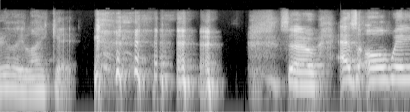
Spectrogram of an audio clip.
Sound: laughs

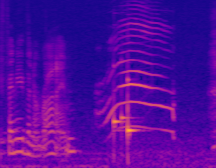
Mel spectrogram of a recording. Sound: cell-phone: cat's meoow jingle

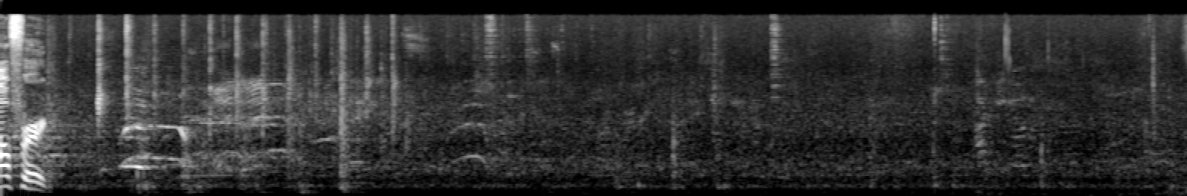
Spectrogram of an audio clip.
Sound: applause

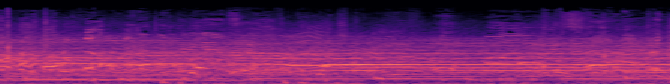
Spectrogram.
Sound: crowd talking; laughing

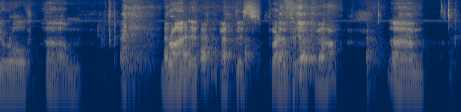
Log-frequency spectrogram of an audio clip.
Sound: muffled by laughter

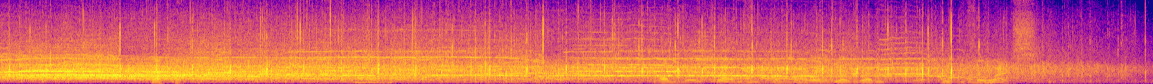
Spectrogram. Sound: cheering & Applause

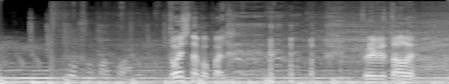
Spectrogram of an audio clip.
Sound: laughter

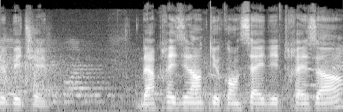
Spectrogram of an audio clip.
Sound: applause

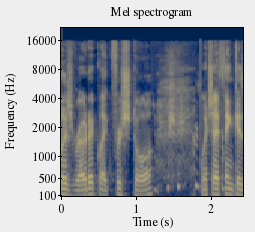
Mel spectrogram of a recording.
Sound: laughs

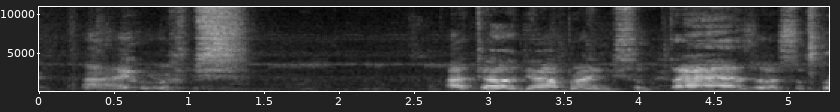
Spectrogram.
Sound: scoffs

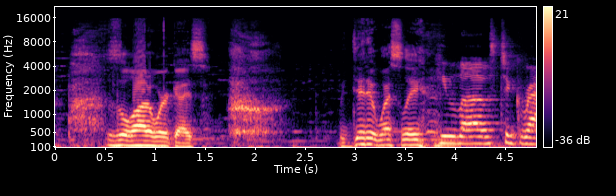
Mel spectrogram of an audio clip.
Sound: sighs; sighs

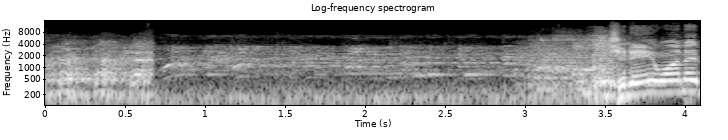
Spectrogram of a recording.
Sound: laughter

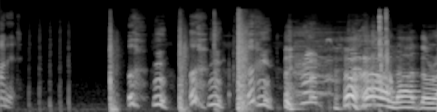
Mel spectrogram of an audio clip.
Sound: Bart and Homer grunting

